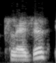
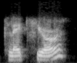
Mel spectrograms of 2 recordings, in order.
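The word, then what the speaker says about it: Pleacures: But our word pleasures is spelled with a P L E A C U R E S. So it's like plecures. uh, but it's we, we just call it Simple Pleasures.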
